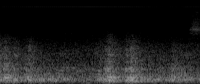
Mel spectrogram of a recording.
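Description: A man's voice speaking briefly and softly, ending in "Yes", over low room noise.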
